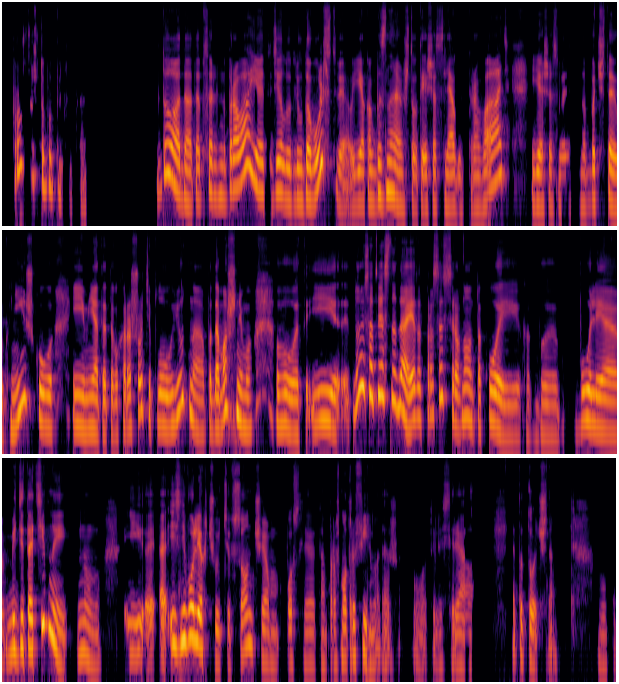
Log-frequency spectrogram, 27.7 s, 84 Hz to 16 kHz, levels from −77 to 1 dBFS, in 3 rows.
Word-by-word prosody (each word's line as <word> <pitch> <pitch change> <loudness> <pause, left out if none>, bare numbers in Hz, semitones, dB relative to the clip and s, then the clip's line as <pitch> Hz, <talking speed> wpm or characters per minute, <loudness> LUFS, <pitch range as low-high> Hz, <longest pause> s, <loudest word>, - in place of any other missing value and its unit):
Просто, 310 0 -4
чтобы 220 -6 -5
почитать. 190 -3 -17 1.0
Да-да, 205 - +3
ты 165 - -2
абсолютно 175 0 -4
права. 215 - +4
Я 230 - +3
это 185 -2 -7
делаю 180 -2 +1
для 160 +1 -3
удовольствия. 165 - +1
Я, 155 0 -1
как 155 0 -4
бы, 180 - 0
знаю, 175 -5 0
что 145 0 -6
вот 135 - -9
я 140 - +2
щас 145 +1 -6
лягу 145 -2 -2
в - - -62
кровать, 215 - -1 0.3
и 150 - -7
я 150 -1 +2
щас 145 0 -8
возь 145 0 -8 0.2
на 145 -1 -10
ба 145 - -18
почитаю 160 -2 +1
книжку, 175 - 0 0.2
и 170 -2 0
мне 160 0 +1
от 150 - -3
этого 145 -1 -2
хорошо, 165 +8 0
тепло, 175 -7 -1
уютно, 190 - 0
по-домашнему, 165 - +2 0.3
вот. 160 -4 +1
И, 185 -2 +1
э, - - -5
ну 340 - +5
и, - - +6
соответственно, 335 -3 +3
да, 255 -7 +7
и - - +7
этот 195 0 +1
процесс, 215 +11 -2
всё 210 - -3
равно, 195 +4 +1
он 190 -4 -2
такой, 135 -10 +1
как 135 0 -16
бы, 135 0 -8 0.2
более 160 -4 +2
медитативный. 190 - +3
Ну 155 -7 -6 0.3
и, 170 0 -3
э, - - -2
а, - - +2
из 210 -1 0
него 230 +2 +8
легче 205 -9 +4
уйти 140 0 -7
в - - -15
сон, 195 +4 -2
чем 140 -8 -6
после, 140 -2 -8
там, 135 0 -14
просмотра 150 +3 -4
фильма 160 -6 -5
даже, - - -13 0.2
вот, - - -16
или - - -14
сериала. 135 0 -8 0.6
Это - - -6
точно, - - -5 0.6
вот. 125 -1 -16
170 Hz, 170 wpm, -23 LUFS, 145-205 Hz, 1.0 s, него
